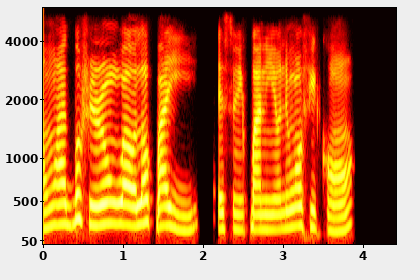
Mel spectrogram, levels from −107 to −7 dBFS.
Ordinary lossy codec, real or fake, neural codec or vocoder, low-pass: Opus, 64 kbps; fake; codec, 16 kHz, 4 kbps, X-Codec, HuBERT features, trained on balanced general audio; 5.4 kHz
